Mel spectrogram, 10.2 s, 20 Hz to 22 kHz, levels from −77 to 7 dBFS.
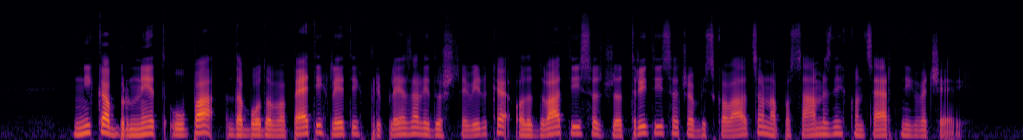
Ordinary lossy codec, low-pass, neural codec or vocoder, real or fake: none; 19.8 kHz; none; real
